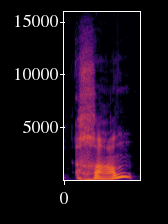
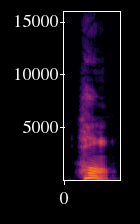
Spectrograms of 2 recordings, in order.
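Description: First: The word begins with a g sound. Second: The word begins with an h sound. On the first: "Ik zeg namelijk niet gaan" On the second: "We gaan namelijk voor de H"

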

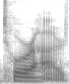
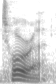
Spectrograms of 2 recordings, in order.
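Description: First: The word is pronounced fully and carefully. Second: The word is pronounced in a relaxed, reduced way.

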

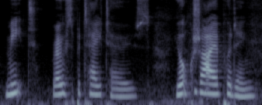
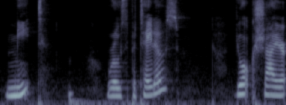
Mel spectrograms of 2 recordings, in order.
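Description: First: It is read in a put-on British accent. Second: It is read in her normal American accent.

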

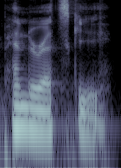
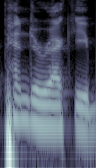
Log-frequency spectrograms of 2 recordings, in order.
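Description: First: The name is said with a Polish pronunciation. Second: The name is said with an anglicized pronunciation. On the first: This is how it is actually said in the original language. The speaker calls it right. "I think it's actually Penderecki. I think that's how you say it in Polish" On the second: This is how people commonly say it. The speaker calls it wrong. "It's said like Penderecki"

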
